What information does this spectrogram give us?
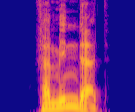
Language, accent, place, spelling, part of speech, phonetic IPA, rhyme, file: German, Germany, Berlin, vermindert, adjective / verb, [fɛɐ̯ˈmɪndɐt], -ɪndɐt, De-vermindert.ogg
- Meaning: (verb) past participle of vermindern; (adjective) diminished, decreased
